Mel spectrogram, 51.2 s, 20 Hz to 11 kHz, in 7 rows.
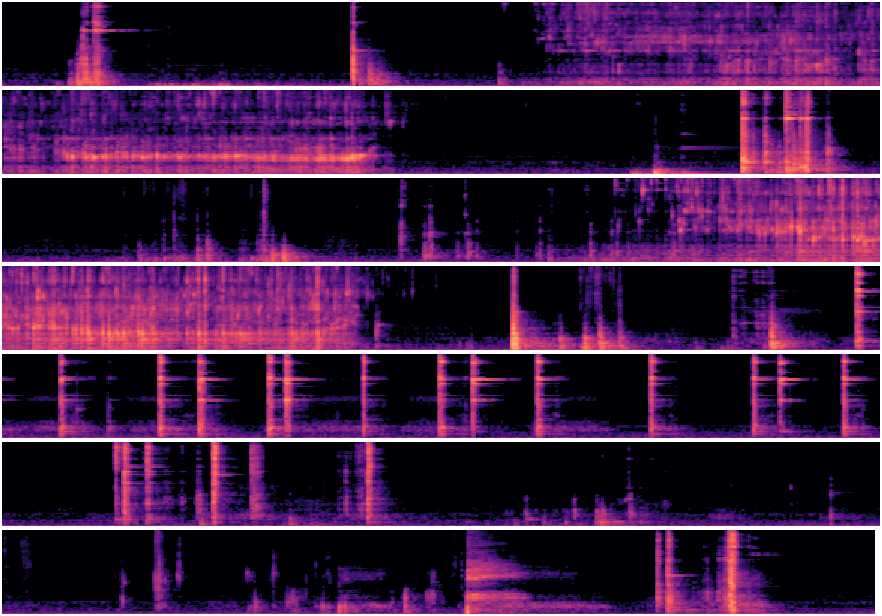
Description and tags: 201122 05 A Nice Cup of Tea
The porcelain teapot lid is lifted, water is poured in and the lid replaced. a cupful is poured, the liquid is stirred and the spoon returned to the saucer. A drink is taken and an appreciative 'ahhh' is heard.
